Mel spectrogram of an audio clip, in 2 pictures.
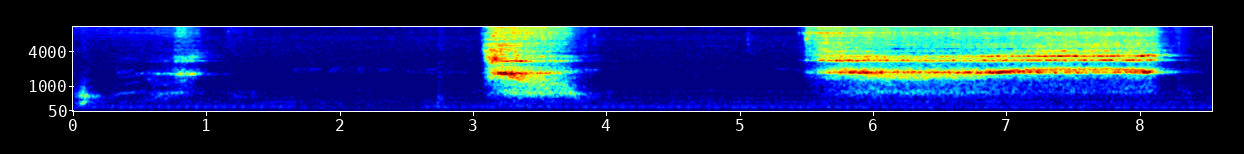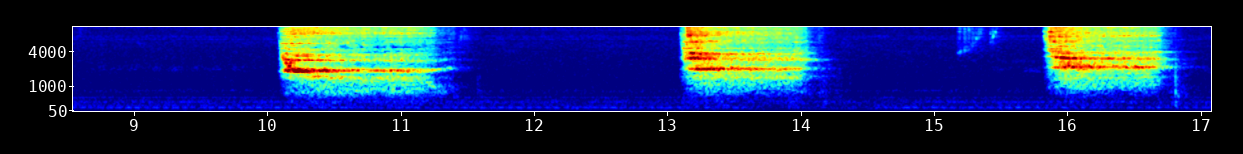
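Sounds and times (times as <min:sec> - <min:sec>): air hissing from balloon neck: 0:13.1 - 0:14.2, 0:15.8 - 0:16.8.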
